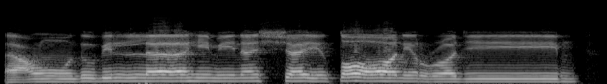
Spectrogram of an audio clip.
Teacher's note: Yang pertama sekarang ni hamzah dipangkal kerongkong a. Yang kedua ain beri dhammah 2 harakat.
